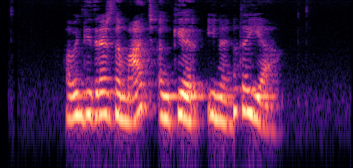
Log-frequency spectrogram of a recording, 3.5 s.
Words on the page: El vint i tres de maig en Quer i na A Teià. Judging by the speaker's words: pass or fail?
pass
